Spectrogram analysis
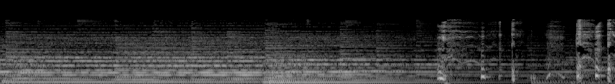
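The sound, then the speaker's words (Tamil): A mother who has been coughing for a long time without medicine lets out a few harsh coughs in the latter part, over a sustained musical drone. “என்னம்மா ரொம்ப நேரமா இருமிக்கிட்டு இருக்கீங்க, மருந்து சாப்பிடலையா?”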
